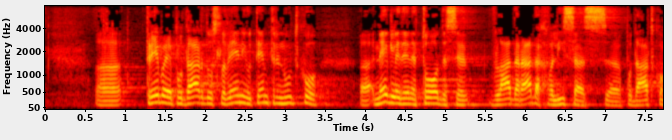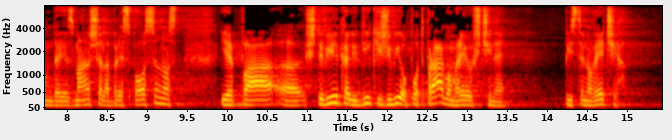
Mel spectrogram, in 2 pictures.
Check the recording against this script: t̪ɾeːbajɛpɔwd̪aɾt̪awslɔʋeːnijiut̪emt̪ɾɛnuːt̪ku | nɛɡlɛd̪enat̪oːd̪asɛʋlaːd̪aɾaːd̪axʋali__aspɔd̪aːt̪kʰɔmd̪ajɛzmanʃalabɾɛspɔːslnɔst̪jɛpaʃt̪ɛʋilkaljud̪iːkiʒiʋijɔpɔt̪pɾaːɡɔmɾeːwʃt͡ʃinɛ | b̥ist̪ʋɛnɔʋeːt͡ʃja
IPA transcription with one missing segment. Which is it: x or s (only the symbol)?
s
